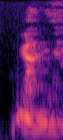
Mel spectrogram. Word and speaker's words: guayule: Yeah, you butchered that word. It's I Waiuli. what is it? Guayule? Waiuli, yeah. It's a tough Guayule. one. Yeah. Well, it's spelled Um, guayule. I was hooked on it phonics as a is. kid. The E is just long at the Oh, end.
